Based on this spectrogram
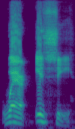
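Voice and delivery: slow, loud villain demand; Mister Freeze. Acted. Villain questions the heroes, loud and drawn-out. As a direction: demand it with every word drawn out. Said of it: "And he says".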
